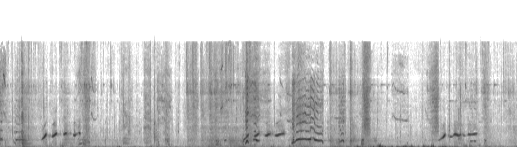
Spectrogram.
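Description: Jack Russell terriers whining in short, high, rising cries that come in quick runs of three or four, with one longer wavering whine about six seconds in, and a few scattered knocks.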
